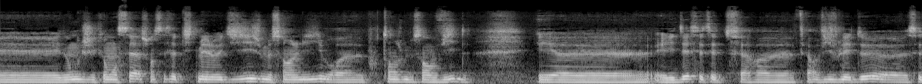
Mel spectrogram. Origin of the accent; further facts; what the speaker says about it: Strasbourg, Grand Est, France; Et je viens de Strasbourg.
